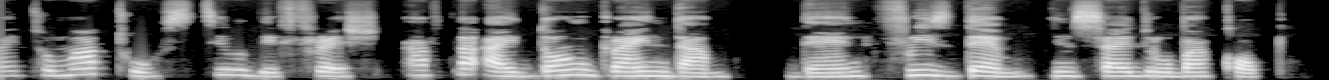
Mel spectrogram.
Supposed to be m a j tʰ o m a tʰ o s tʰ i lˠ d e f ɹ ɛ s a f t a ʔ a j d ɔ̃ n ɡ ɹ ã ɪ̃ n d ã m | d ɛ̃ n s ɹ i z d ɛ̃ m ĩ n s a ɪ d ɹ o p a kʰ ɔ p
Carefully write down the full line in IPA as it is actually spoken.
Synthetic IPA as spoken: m a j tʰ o m a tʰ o s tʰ i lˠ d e f ɹ ɛ ʃ a f t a ʔ a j d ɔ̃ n ɡ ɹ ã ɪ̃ n d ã m | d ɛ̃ n f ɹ i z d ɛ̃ m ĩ n s a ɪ d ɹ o b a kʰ ɔ p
